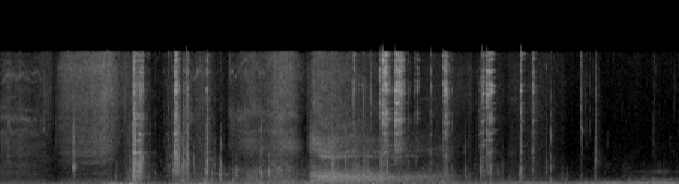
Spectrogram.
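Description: Handling noise of a takeaway meal being eaten: scattered clicks, knocks and clinks of polystyrene food boxes and a zip-up cutlery case, with a rustle about four seconds in, and chewing and breathing close to the microphone.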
